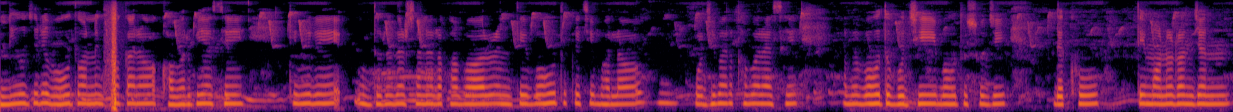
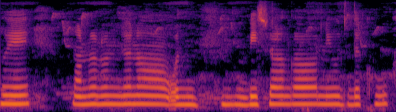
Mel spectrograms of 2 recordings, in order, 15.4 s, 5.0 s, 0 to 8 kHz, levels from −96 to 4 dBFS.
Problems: constant background noise, continuous background conversations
